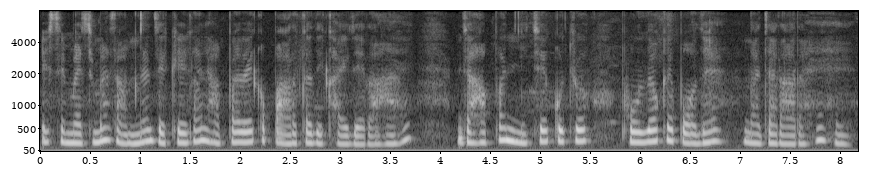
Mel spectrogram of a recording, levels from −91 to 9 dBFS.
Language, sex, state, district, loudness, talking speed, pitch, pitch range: Hindi, female, Rajasthan, Jaipur, -16 LUFS, 175 wpm, 215 Hz, 195-235 Hz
